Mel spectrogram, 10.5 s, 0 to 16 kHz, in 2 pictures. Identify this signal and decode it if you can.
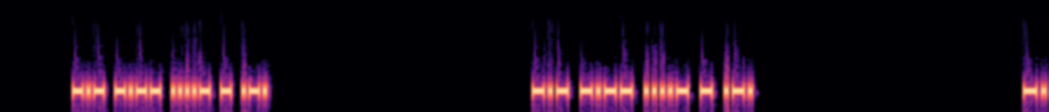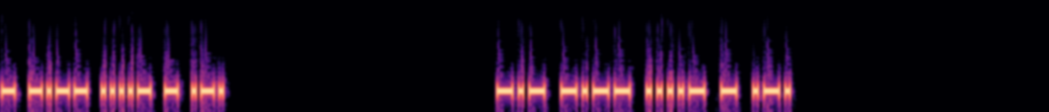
Morse code, heard as a keyed tone, about 59 wpm, 700 Hz. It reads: KY4TR KY4TR KY4TR KY4TR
